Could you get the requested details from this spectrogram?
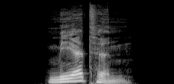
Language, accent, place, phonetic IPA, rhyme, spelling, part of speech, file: German, Germany, Berlin, [ˈmeːɐ̯tn̩], -eːɐ̯tn̩, mehrten, verb, De-mehrten.ogg
- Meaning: inflection of mehren: 1. first/third-person plural preterite 2. first/third-person plural subjunctive II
